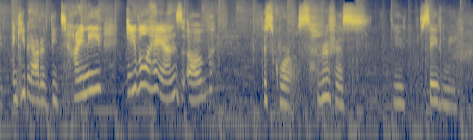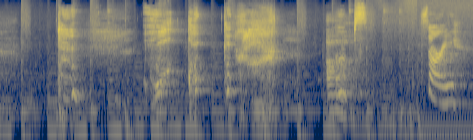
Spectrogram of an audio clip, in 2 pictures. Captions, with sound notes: and keep it out of the tiny, evil hands of... the squirrels. Rufus, you... saved me. [coughing] [gagging] - Oops, sorry! - Oh...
